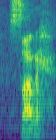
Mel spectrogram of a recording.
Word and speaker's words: Sarh: And I said that in the hieroglyphics, sarh is exactly pronounced like that.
